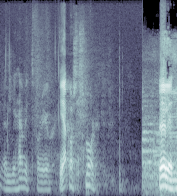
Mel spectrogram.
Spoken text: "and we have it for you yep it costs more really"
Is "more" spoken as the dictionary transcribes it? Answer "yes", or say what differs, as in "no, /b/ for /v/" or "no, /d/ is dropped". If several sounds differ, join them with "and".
no, /l/ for /ɹ/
